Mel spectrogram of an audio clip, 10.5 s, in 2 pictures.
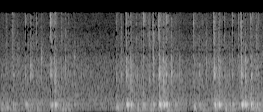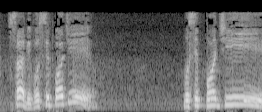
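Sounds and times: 
typing a note on a computer keyboard: 0:00.0 - 0:01.5, 0:02.3 - 0:05.4
speech: 0:05.5 - 0:07.2, 0:08.9 - 0:10.4.

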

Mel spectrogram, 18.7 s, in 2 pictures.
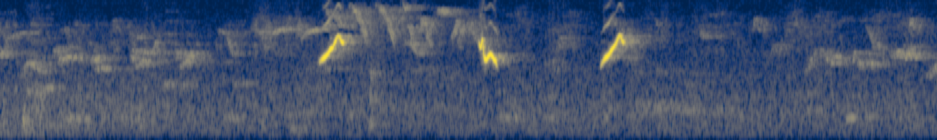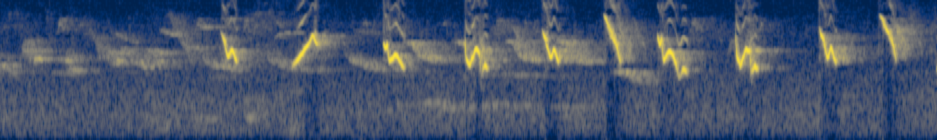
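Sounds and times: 
female red-cowled cardinal singing in Fortaleza-CE: 0:03.2 - 0:05.0, 0:06.0 - 0:06.4, 0:11.6 - 0:18.7.

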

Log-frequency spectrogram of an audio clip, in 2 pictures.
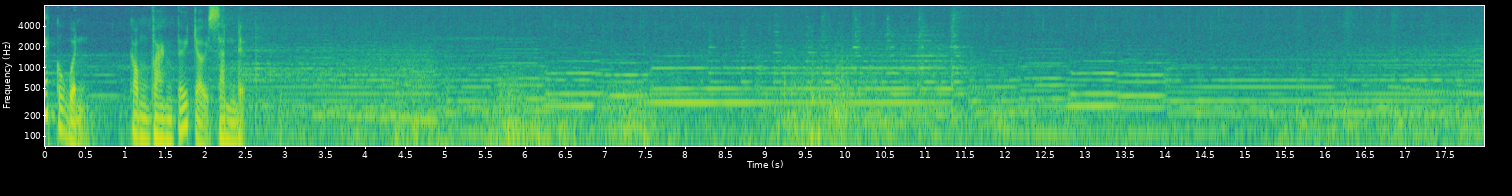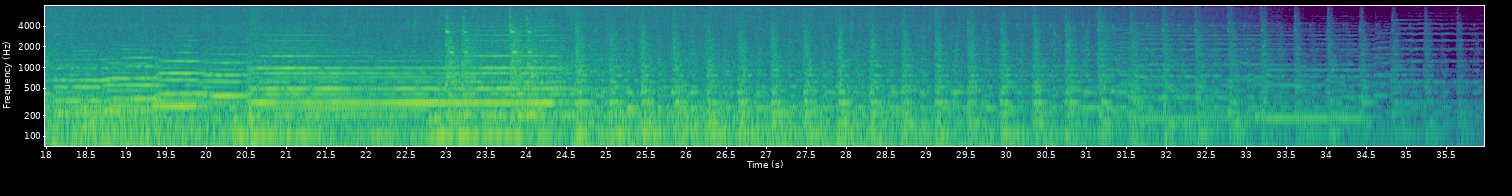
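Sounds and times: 
speech: 0:00.0 - 0:02.7
heavy rain: 0:00.0 - 0:34.1
thunder: 0:02.5 - 0:12.1.

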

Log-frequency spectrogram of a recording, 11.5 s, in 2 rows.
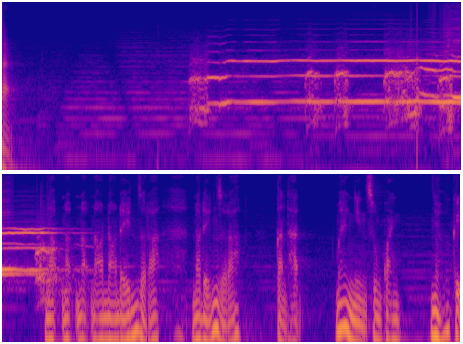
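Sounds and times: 
eerie drawn-out howl in a deserted cemetery: 0:02.3 - 0:07.2
speech: 0:06.5 - 0:11.4.

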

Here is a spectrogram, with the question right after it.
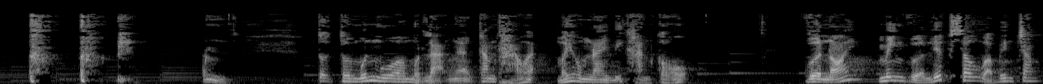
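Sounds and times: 
man fake coughing at a shop counter: 0:00.3 - 0:01.4
speech: 0:02.0 - 0:02.5, 0:03.2 - 0:07.0, 0:08.0 - 0:10.4.

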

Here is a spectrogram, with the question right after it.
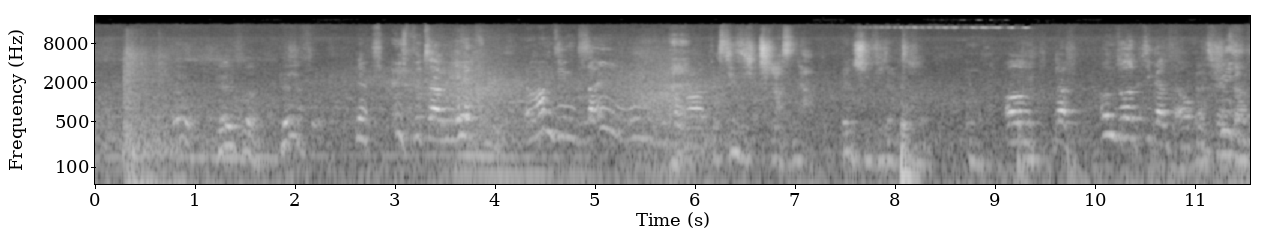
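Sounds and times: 
door shut in a horror radio play: 0:00.2 - 0:01.0, 0:08.0 - 0:08.4
speech: 0:01.2 - 0:08.4, 0:09.1 - 0:11.5.

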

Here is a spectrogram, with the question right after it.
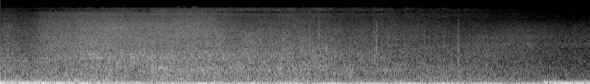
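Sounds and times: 
tsunami flood wave crashing and roaring toward the coasts of Sumatra and Thailand: 0:00.0 - 0:03.7
deep rumbling undertone of the tsunami: 0:00.0 - 0:05.8.

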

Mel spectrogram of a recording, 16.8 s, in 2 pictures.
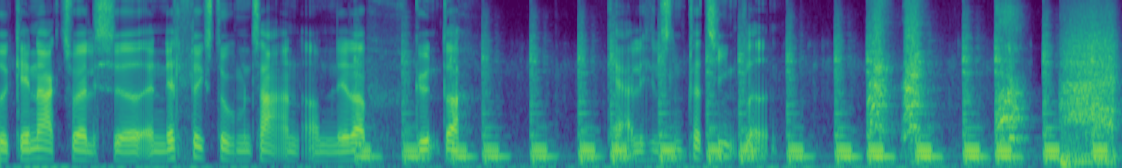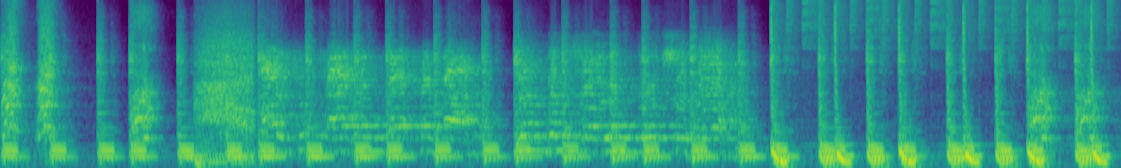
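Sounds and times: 
speech: 0:00.0 - 0:03.8, 0:04.7 - 0:06.0
disco beat with sustained synth: 0:02.1 - 0:16.8
dog barks and yips in a disco song: 0:06.4 - 0:09.7, 0:16.1 - 0:16.8.

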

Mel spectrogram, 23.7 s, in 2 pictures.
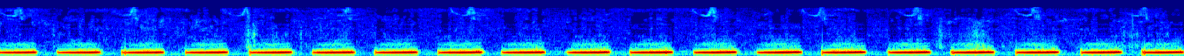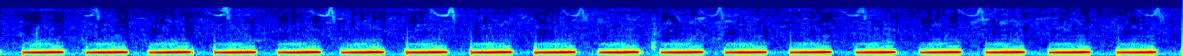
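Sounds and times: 
quail giving short downslurred and hooked calls: 0:00.0 - 0:23.6.

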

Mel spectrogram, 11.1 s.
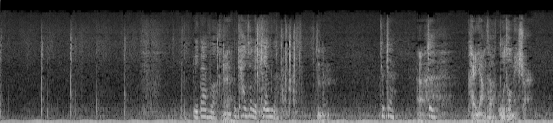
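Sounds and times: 
soft footsteps of someone walking away: 0:00.0 - 0:05.4
steady low hum: 0:00.0 - 0:11.0
speech: 0:03.9 - 0:06.7, 0:07.6 - 0:10.6.

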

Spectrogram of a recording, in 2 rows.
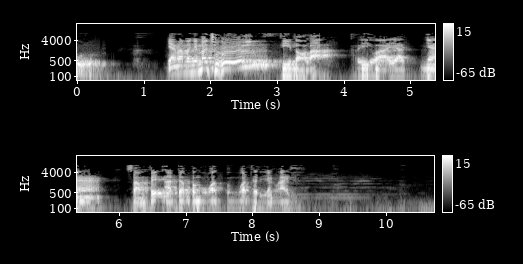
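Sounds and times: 
speech: 0:01.4 - 0:08.8
train horn: 0:08.7 - 0:10.0.

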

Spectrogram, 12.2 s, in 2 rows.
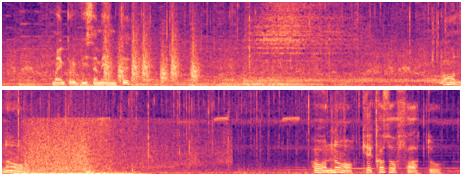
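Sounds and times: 
speech: 0:00.7 - 0:02.1, 0:05.9 - 0:06.7, 0:10.3 - 0:12.1
firecrackers exploding: 0:01.5 - 0:12.2.

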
